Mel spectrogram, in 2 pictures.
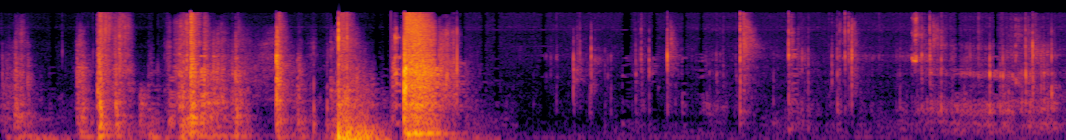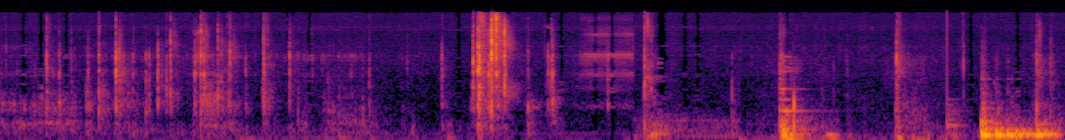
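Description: Knocks and thumps from things being handled in a kitchen, then the crinkle of a plastic resealable packet of sliced ham being peeled open, and more loud thumps near the end.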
